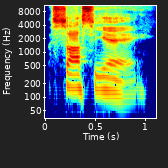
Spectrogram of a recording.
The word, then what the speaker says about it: Saussure: The Saussure is very interesting because it's saucer, but with an I before the E.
